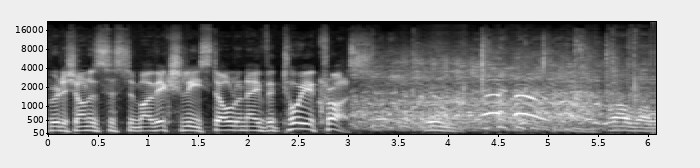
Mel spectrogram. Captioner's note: laughter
